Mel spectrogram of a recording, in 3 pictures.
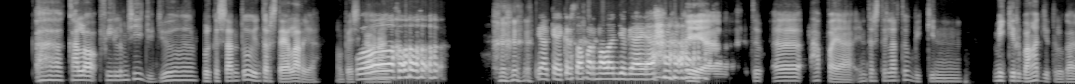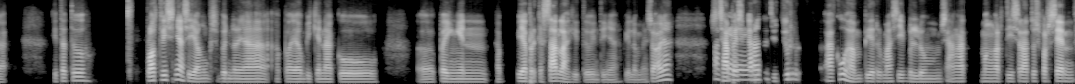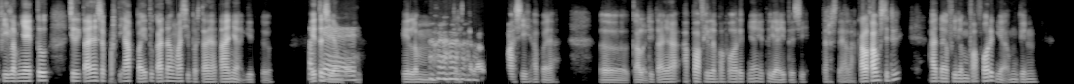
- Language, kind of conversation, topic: Indonesian, unstructured, Apa yang membuat cerita dalam sebuah film terasa kuat dan berkesan?
- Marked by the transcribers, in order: tapping; laugh; other background noise; chuckle; tsk; in English: "plot twist-nya"; chuckle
